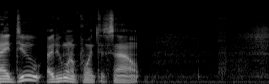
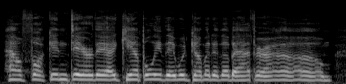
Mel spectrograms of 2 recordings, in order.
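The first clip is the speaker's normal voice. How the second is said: mocking outrage; 12 semitones higher, 7 dB louder than usual. Mocking people online, mock-horrified high voice. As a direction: parody a scandalized TikTok commenter, hammed up and high. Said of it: "people are like".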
